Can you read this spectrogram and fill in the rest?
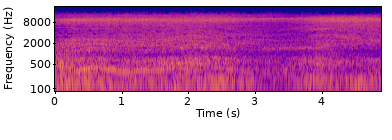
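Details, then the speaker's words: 2012 Chevrolet Captiva 2.4 16-valve petrol engine after timing chain, tensioner and balancer chain reassembly; revs up and settles smoothly with no rattle or knocking: chain noise eliminated. "Então a captiva zerou o barulho."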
